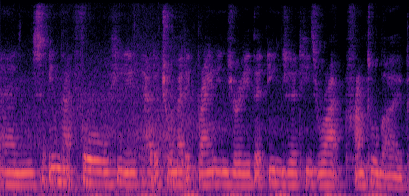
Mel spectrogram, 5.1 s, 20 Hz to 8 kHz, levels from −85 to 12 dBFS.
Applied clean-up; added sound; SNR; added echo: none; Car passing by; 12 dB; reverberation time 0.3 s.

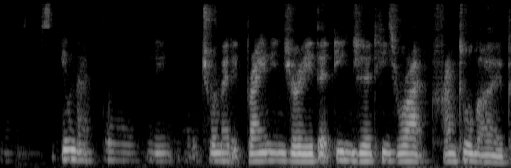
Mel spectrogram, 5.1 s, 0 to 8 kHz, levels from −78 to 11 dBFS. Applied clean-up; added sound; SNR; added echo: neural mask model DeepFilterNet 3.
